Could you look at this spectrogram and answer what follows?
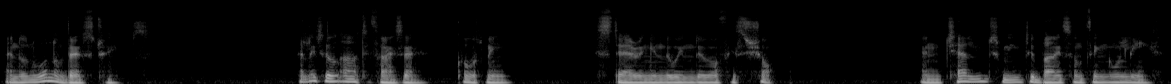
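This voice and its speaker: A man playing a wealthy, cunning dragon in humanoid disguise, speaking in a refined, eloquent and husky way in a romantic fantasy audio roleplay. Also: low voice, lively intonation, mellow, full character voice. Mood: wistful, suave. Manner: refined, eloquent, unhurried storytelling.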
